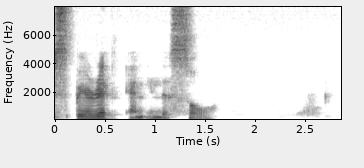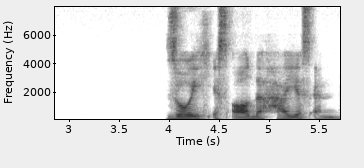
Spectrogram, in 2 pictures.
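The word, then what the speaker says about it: ζωή: Oh, dari Ibrani di sana the Greek word tuh for life tuh Zoe. I think I pronounced it right.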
